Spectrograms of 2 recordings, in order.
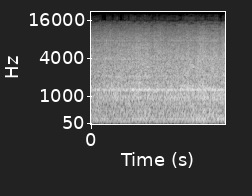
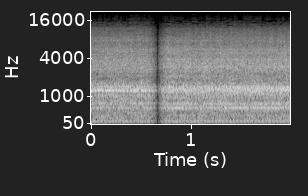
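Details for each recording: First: Main house generator, switchable between propane and gas, that shut down and spewed oil the day before: restarted and idling unloaded with a steady high buzz but wavering, hunting beat, not smooth; runs smoother once the house load is switched on. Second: Main house generator that had shut down and spewed oil: now running under the house load with a steady, even drone and no surging or hunting, running really good.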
